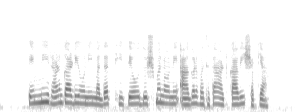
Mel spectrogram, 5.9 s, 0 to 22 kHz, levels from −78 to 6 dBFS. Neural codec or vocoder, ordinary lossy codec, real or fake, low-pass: none; none; real; 7.2 kHz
